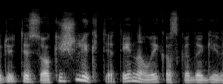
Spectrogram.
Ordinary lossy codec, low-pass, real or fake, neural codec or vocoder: AAC, 64 kbps; 14.4 kHz; fake; vocoder, 44.1 kHz, 128 mel bands every 512 samples, BigVGAN v2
